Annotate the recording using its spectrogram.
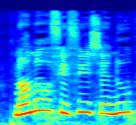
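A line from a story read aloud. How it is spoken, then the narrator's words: Shouting. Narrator (French): cria Annika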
